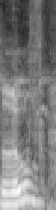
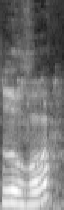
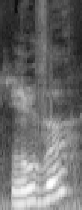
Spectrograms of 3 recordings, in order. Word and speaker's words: Louvre: By the way, I always hear this word pronounced as Louvre, but when I checked some French clips on YouTube, they said it should be Louvre or Louvre.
